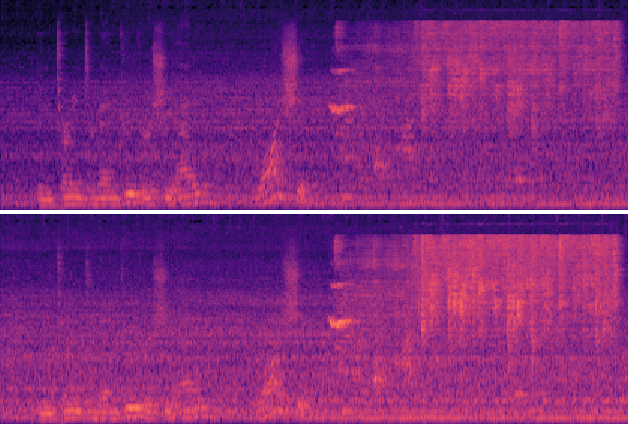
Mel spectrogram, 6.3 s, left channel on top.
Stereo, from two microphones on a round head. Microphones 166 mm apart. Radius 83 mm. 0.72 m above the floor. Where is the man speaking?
35° left (ahead or behind), 0.5 m.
